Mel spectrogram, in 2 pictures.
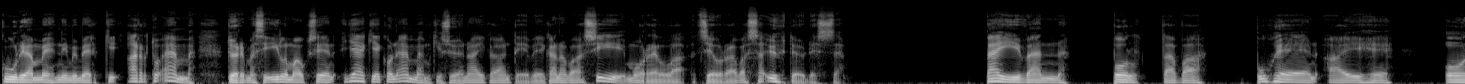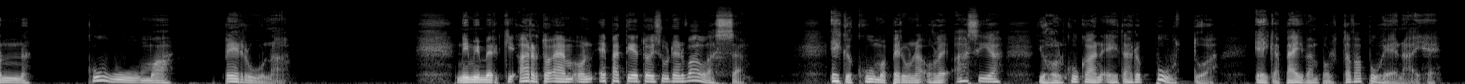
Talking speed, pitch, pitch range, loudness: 80 wpm, 100 Hz, 85-115 Hz, -22 LUFS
